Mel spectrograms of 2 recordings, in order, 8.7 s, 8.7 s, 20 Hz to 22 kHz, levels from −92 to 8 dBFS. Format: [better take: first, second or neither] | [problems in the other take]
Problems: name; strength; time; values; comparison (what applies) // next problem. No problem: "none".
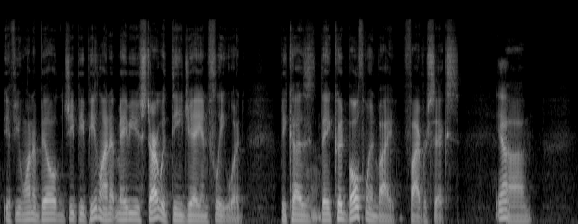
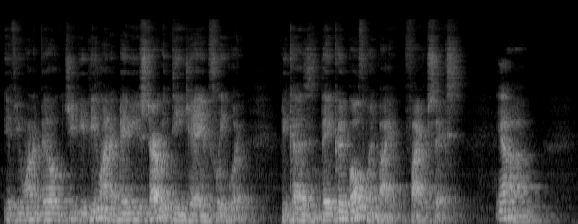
first | off-mic speech; far // room echo; noticeable; dies away in 0.5 s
